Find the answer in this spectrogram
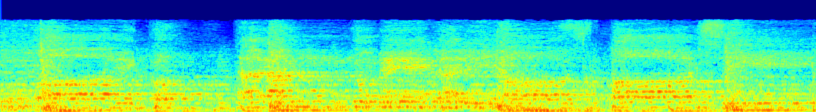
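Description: A Persian song: sustained, chant-like vocals over instrumental backing with a deep bass.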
